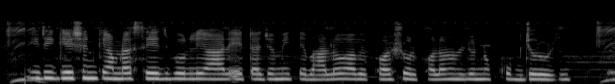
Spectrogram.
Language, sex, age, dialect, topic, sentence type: Bengali, female, 18-24, Northern/Varendri, agriculture, statement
